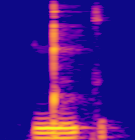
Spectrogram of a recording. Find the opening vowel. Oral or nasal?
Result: nasal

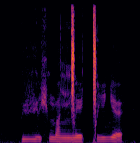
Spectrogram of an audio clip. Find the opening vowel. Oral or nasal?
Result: oral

